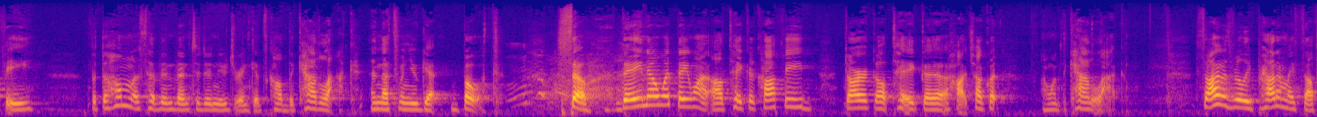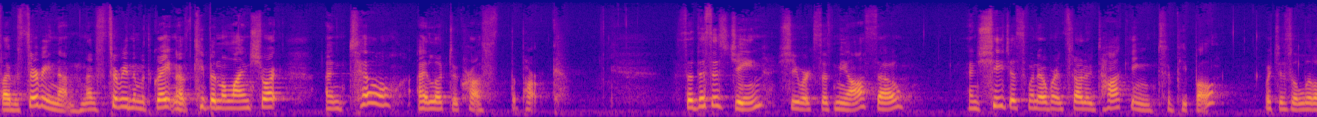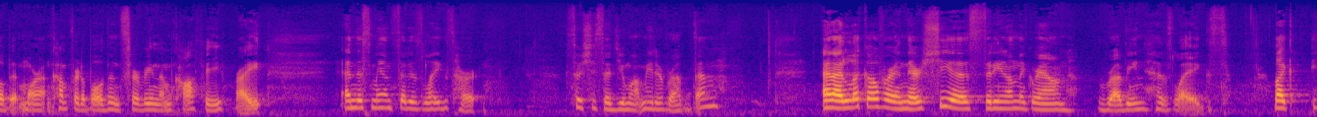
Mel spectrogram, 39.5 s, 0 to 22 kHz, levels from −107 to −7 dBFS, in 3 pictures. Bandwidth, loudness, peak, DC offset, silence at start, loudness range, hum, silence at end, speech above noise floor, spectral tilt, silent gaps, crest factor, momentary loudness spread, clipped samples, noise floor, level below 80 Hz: 19 kHz; -32 LUFS; -6 dBFS; under 0.1%; 0 s; 14 LU; none; 0 s; 39 dB; -4.5 dB/octave; none; 28 dB; 18 LU; under 0.1%; -71 dBFS; -76 dBFS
